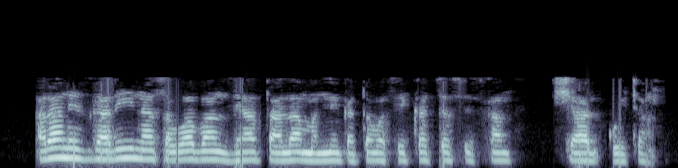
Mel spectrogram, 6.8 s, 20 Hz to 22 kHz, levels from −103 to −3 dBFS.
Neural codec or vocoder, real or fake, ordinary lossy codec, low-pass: none; real; AAC, 16 kbps; 7.2 kHz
